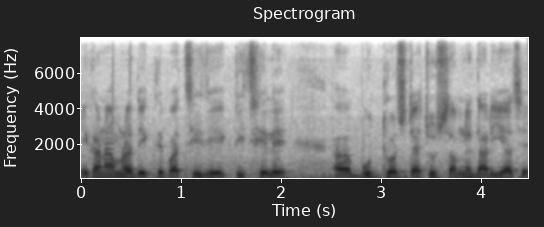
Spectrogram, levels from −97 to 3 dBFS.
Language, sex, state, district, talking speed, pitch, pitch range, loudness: Bengali, male, West Bengal, Malda, 185 wpm, 140 Hz, 135-145 Hz, -14 LUFS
